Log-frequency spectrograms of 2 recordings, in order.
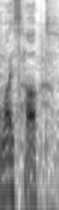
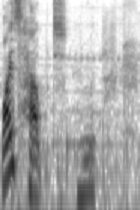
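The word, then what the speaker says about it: Weisshaupt: of how they're you're pronouncing Weiss hopped it's like wise hooped why must it be why can't it just be wise hopped hey Evo wanted me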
